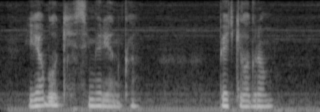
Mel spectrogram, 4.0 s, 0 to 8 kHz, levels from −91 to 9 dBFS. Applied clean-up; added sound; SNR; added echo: none; none; none; none.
